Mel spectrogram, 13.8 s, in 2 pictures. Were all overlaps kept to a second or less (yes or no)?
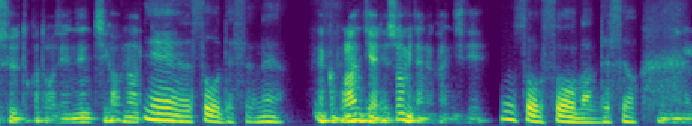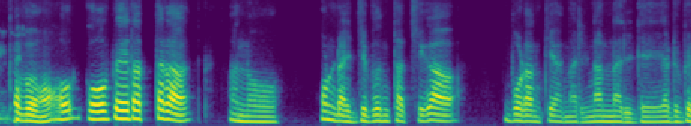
yes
